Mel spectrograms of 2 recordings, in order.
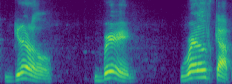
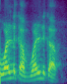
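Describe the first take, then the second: First: American-style accent, long curled r; foreigner's English accent. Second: Quick वर्ल्ड cup with open "wald"; वर्ल्ड as "wald", no curled r; Indian pronunciation. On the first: Teacher showing how foreigners speak, American-style accent. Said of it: "foreign लोग कैसे बोल रहे हैं?". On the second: Teacher mimicking how we say it, r-less वर्ल्ड. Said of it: "अपन बोलते हैं". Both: Shown as a demonstration.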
